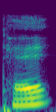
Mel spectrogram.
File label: "teh5", taiwanese Syllables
